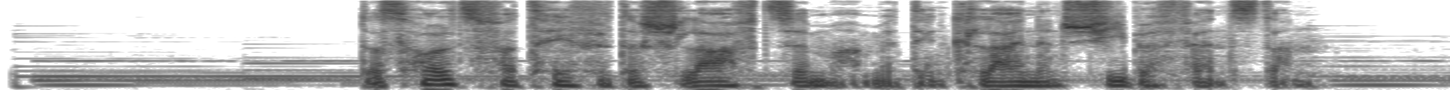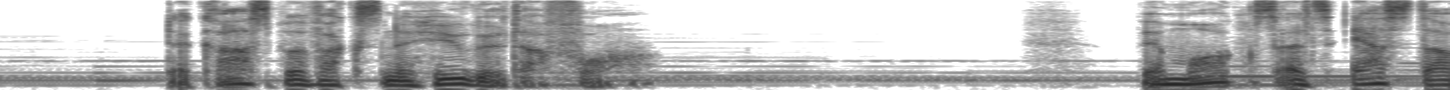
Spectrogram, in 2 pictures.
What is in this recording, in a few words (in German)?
erzaehlung; mein vater; LOFT VOICES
